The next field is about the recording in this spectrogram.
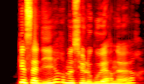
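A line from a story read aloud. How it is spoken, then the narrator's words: Exclaiming. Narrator (French): s'exclama Gaétan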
